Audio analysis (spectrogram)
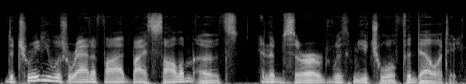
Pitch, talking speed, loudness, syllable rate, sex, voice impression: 105 Hz, 155 wpm, -18 LUFS, 5.1 syllables/s, male, very masculine, very adult-like, slightly thick, slightly muffled, cool, slightly calm, slightly wild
